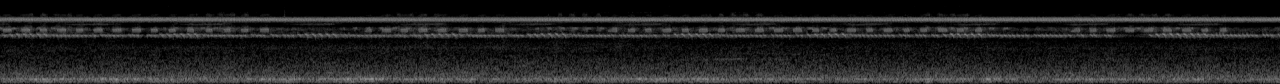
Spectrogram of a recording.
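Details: Park at evening filled with crickets and other insects: unbroken high steady trilling plus stretches of quick regular pulsing chirps, the insect voices dominating over a soft low-frequency background hum.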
